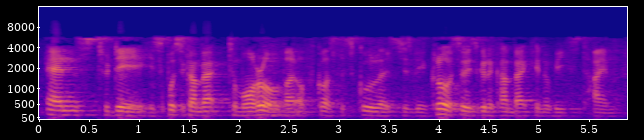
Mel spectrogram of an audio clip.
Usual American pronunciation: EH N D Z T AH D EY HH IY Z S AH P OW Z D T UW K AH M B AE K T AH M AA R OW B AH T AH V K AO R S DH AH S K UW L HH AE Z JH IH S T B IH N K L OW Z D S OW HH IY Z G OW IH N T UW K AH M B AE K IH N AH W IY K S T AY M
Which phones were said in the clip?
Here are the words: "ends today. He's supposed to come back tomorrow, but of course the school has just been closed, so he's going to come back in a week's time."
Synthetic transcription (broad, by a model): EH N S T AH D EY HH IY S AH P OW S T UW K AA M B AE K T AH M AA R OW B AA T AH F K AO S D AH S K UW L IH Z JH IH S B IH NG K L OW S OW HH IY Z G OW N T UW K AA M B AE K IH N AH W IY K S T AY M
